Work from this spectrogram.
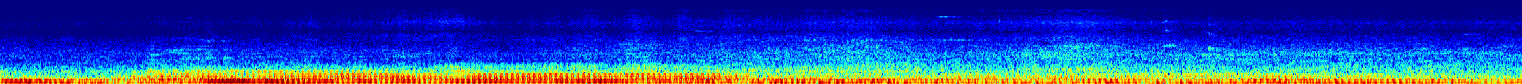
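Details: Honda Scoopy with a CMS exhaust rebuilt and repacked to change the tinny note to a mellow deep one. After refitting, a deep mellow drone swells as the throttle opens, then settles into a softer steady run. The muffler sounds healthy.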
